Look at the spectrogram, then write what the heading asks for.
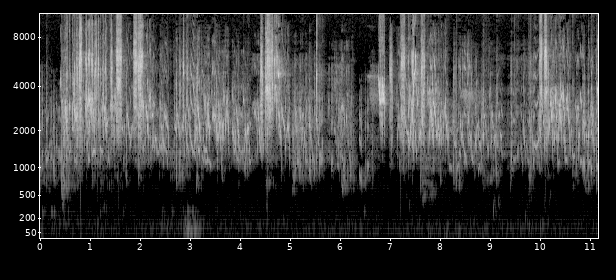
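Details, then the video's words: Australian budgerigar in happy mood chirping, steady warbled chatter mixed with harsh squawky notes, nearly unbroken over eleven seconds, with a soft thump near the three-second mark. "happy budgie chirping sound"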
